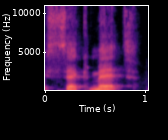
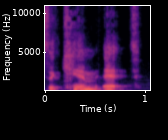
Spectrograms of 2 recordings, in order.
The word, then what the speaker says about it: Sekhmet: It's a lot of us say Sekhmet because that's kind of how it sounds when you spell it out like that. But really, it's Sekim with the et at the end, the T that makes a word feminine. So really, it's Sekim et or Sekim T, Sekimet.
